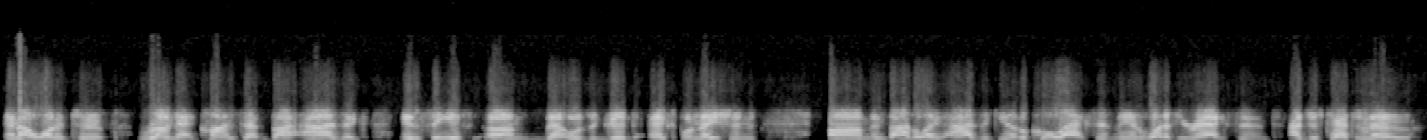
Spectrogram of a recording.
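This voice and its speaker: A man from Florida calling into a radio show, friendly and halting as he searches for words. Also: high voice, expressive, no echo. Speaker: caller. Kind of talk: phone-in caller. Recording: tinny phone line.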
